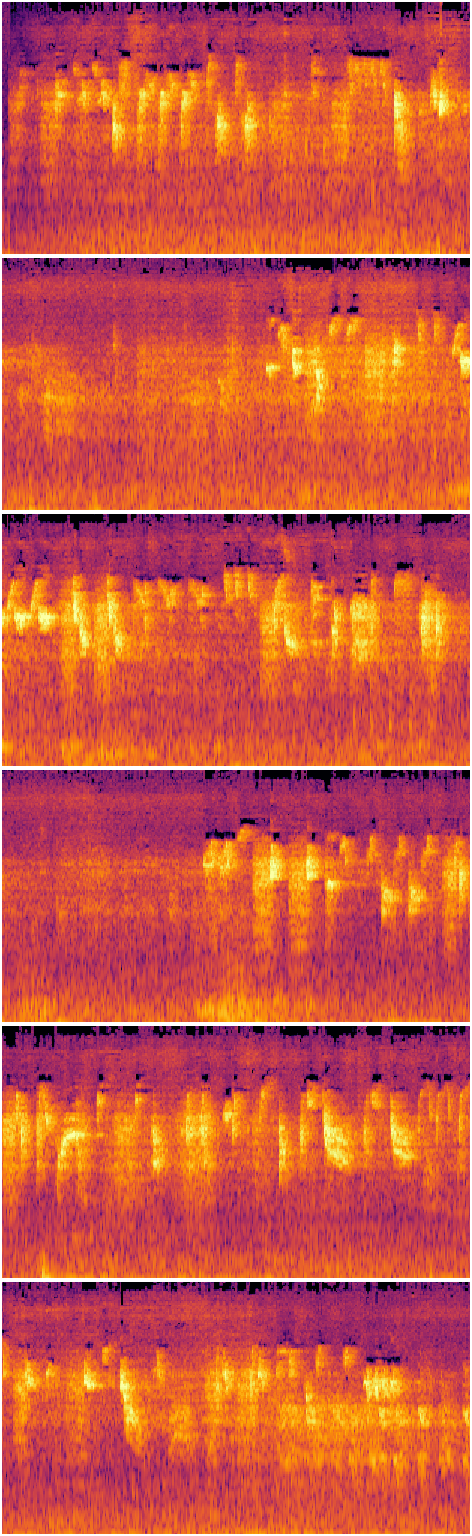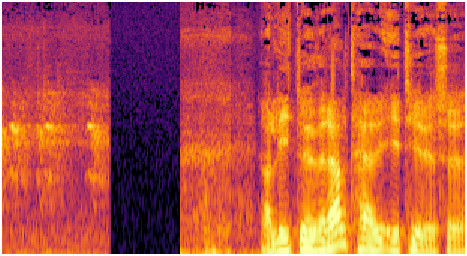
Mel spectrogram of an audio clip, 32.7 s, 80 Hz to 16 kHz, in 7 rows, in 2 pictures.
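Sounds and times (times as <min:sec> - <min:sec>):
white-throated dipper singing: 0:00.0 - 0:06.0, 0:06.6 - 0:14.2, 0:15.7 - 0:29.2
speech: 0:30.7 - 0:32.7.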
